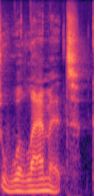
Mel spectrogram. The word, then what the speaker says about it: Willamette: Nick Cage pronounced Willamette correctly.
